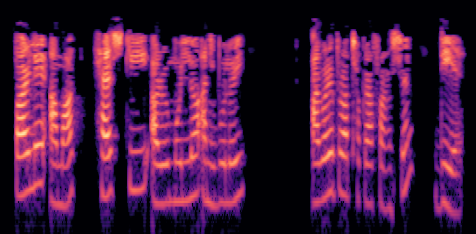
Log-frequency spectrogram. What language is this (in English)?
Assamese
